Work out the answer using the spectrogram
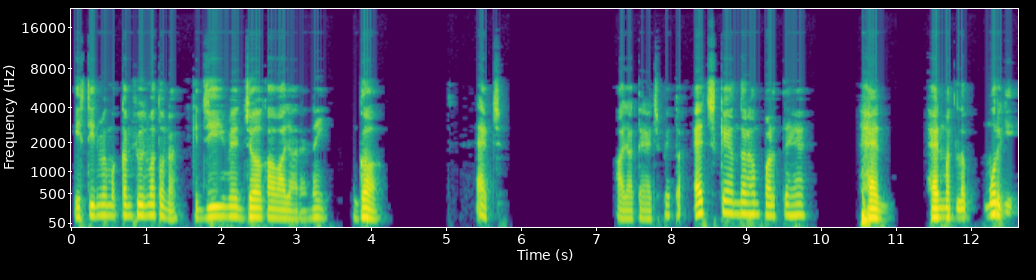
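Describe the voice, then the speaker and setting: A man with an Indian accent teaching children letter sounds in a slow phonics lesson, explaining patiently and checking whether they understood. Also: mid-range voice, a little mellow. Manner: explains patiently, asks questions back to kids. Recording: dull lo-fi home recording.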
